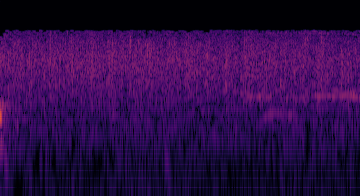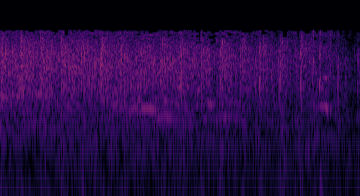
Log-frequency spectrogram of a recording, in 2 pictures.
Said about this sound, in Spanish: ¡A su nombre! Denle un aplauso al Rey en esta noche.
